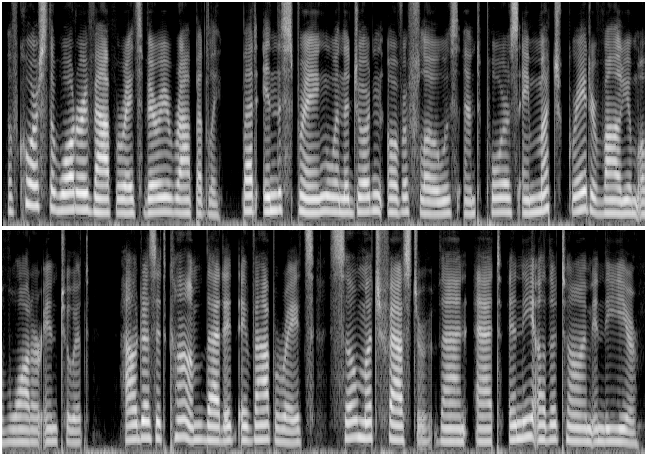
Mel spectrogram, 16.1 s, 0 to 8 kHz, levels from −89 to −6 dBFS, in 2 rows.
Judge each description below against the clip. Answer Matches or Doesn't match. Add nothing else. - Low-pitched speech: Doesn't match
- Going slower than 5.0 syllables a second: Matches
